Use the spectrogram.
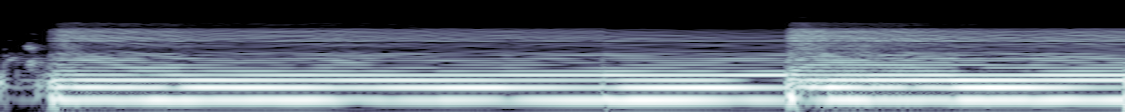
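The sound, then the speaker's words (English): A heavily fuzzed electric guitar chord rings out loud and dense with buzzy harmonics, sustaining for several seconds before being struck again. The asymmetrical fuzz distortion sounds thick and saturated, with no talking. “Okay, that's got to be the asymmetrical.”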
